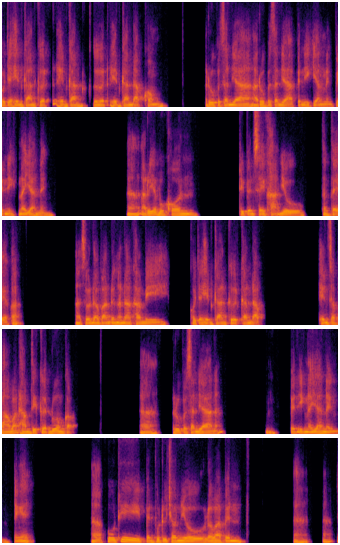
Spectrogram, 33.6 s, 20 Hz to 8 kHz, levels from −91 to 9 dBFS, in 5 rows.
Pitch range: 95-115 Hz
